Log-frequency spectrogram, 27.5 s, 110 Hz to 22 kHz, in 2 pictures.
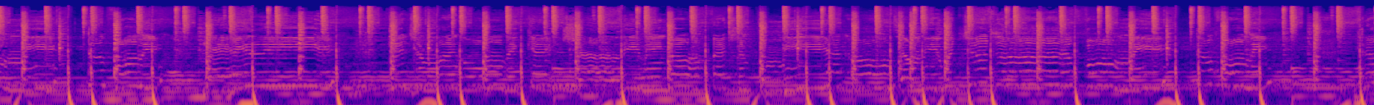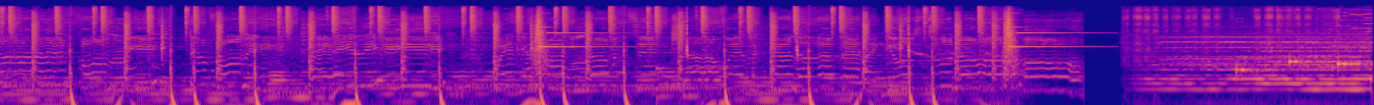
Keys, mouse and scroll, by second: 0.3-1.8 drag, 1.8 space.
